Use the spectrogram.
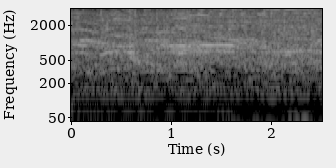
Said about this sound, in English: Our crowd, and boy, what a crowd came up here from Lowndes County to Tipton on their feet.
